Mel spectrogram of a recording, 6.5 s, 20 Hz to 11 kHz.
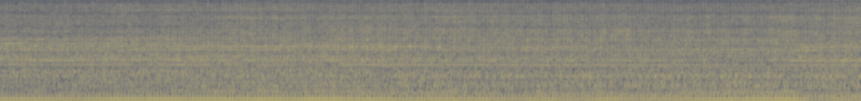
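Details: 2006 Honda Civic EX petrol engine idling with a rough, gritty grinding that starts shortly after start-up and lasts a few seconds after shut-off; VTEC solenoid, alternator, belt tensioner, cam and crank sensors, and power steering pump were recently replaced.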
